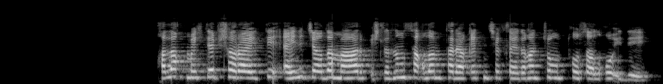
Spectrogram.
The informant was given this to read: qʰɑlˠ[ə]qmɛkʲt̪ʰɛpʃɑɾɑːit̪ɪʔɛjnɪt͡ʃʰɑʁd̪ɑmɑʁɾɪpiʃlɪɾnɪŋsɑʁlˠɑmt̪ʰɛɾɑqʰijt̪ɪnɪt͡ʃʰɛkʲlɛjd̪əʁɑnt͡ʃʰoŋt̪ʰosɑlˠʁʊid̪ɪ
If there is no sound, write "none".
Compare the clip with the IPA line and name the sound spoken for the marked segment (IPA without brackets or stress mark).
ɑ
